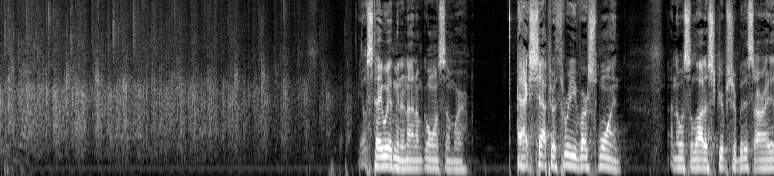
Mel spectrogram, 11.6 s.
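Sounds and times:
audience hand clapping applause: 0.0 - 5.4
speech: 5.4 - 7.1, 7.8 - 9.4, 10.0 - 11.6.

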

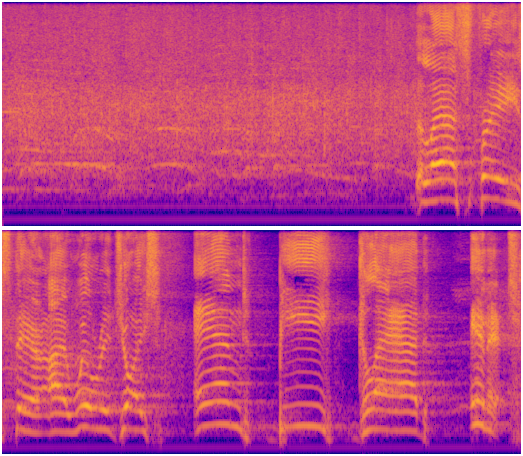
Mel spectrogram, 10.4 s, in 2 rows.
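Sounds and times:
audience clapping: 0.0 - 6.1
speech: 4.1 - 8.2, 8.8 - 10.3.

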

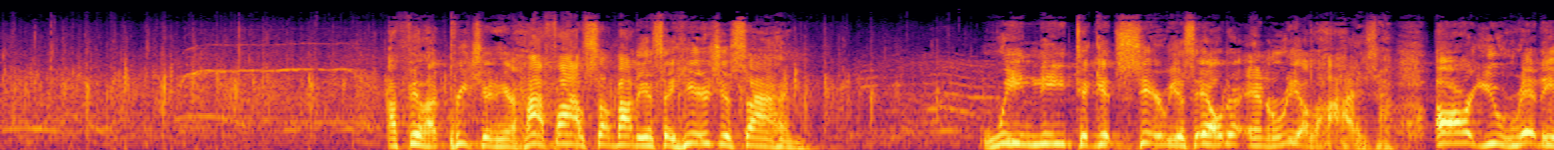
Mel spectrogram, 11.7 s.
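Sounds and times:
church congregation clapping hands in praise: 0.0 - 8.1
speech: 2.9 - 6.2, 7.4 - 11.6.

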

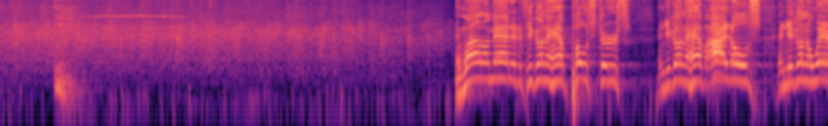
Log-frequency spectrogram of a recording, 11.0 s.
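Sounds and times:
audience clapping hands: 0.0 - 6.2
speech: 6.1 - 11.0.

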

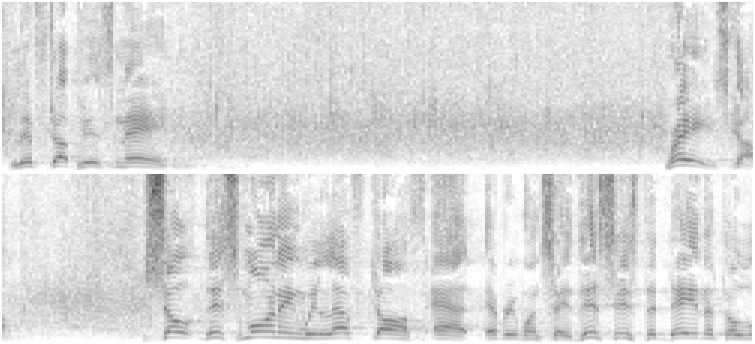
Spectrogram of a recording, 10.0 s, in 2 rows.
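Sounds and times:
speech: 0.0 - 1.4, 4.4 - 5.2, 5.9 - 9.9
church congregation clapping hands during worship: 0.0 - 7.6.

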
